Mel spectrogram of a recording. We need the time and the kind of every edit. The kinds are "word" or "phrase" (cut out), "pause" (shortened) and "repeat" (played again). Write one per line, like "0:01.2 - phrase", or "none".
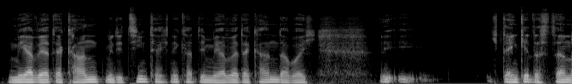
none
